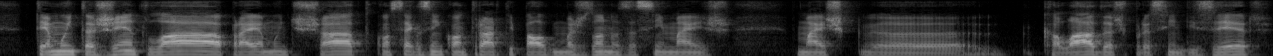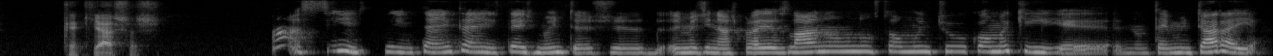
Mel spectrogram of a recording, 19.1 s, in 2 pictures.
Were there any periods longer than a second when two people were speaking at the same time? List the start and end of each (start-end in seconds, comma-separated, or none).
none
